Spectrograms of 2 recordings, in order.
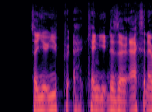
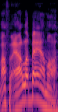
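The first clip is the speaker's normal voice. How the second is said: put-on Southern accent; 7 semitones higher than usual. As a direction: imitate a young Southern woman's thick accent. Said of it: "thick ass accent".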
